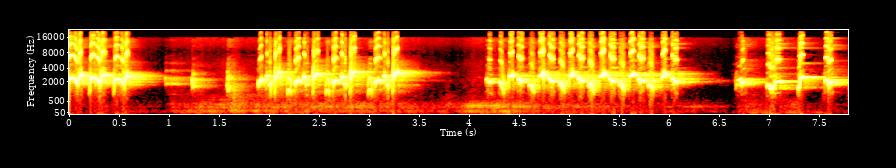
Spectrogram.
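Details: Sooty-headed bulbul singing a gacor ropel panjang song used as a lure to get other birds to answer: bursts of bubbly, chattering notes in rapid runs, separated by short pauses, with faint low rumble beneath.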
